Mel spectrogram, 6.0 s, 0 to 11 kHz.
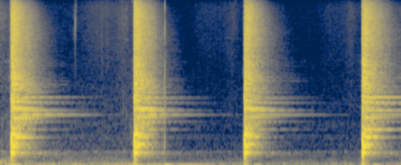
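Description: Snare drum struck four times with single whipping downstrokes of the Moeller technique, about 1.8 seconds apart, each stroke left to ring out.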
